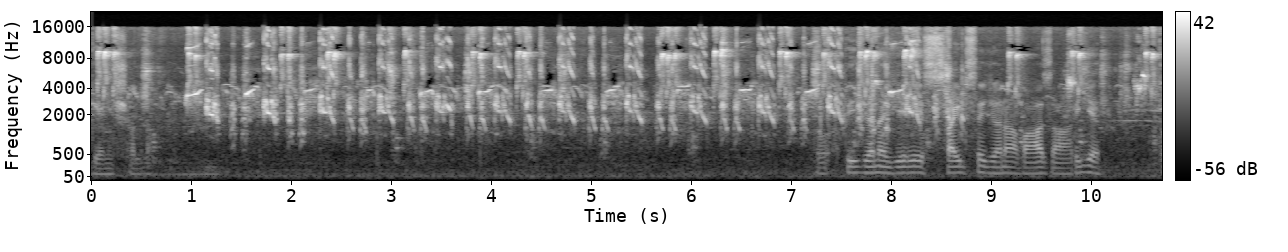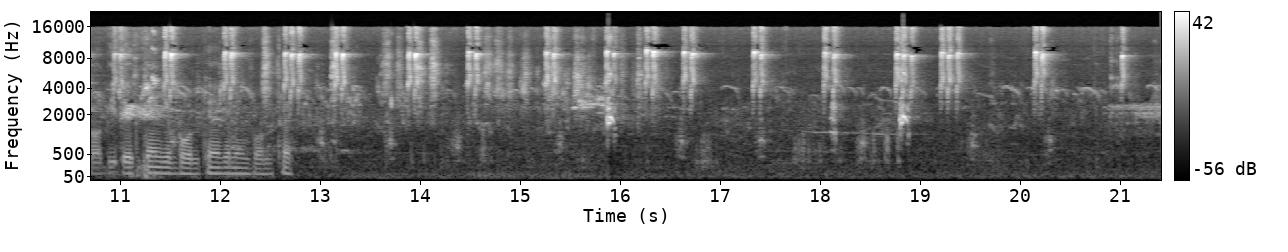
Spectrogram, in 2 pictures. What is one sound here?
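Small birds chirp rapidly and repeatedly.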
